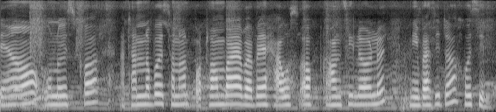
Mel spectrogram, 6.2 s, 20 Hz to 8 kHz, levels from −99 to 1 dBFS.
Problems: constant background noise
